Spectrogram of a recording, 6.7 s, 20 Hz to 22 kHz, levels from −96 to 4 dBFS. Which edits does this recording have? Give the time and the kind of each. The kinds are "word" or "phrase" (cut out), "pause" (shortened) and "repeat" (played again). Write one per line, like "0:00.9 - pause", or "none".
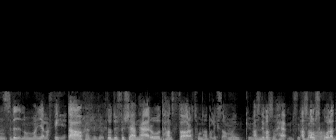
0:02.1 - word
0:02.8 - word
0:03.4 - word
0:04.2 - phrase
